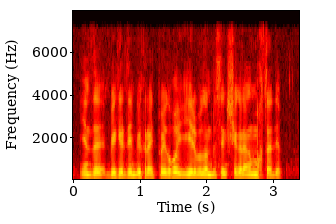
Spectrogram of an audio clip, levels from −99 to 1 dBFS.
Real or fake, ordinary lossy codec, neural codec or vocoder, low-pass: real; none; none; 7.2 kHz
